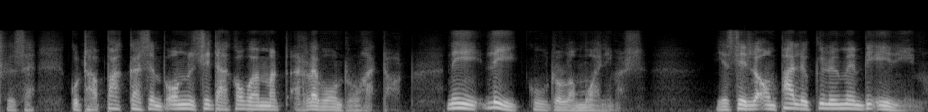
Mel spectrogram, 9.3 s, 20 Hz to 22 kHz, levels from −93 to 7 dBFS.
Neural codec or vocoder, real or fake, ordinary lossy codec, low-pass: codec, 16 kHz, about 1 kbps, DyCAST, with the encoder's durations; fake; AAC, 48 kbps; 7.2 kHz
